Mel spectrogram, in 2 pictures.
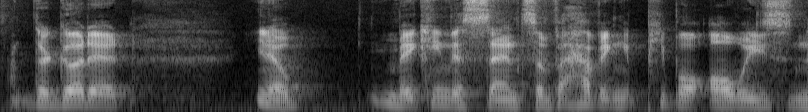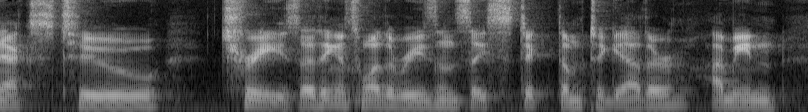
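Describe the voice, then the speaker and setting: A man's voice: mid-range voice, steady tone, normal speed, a bit bright. A man co-hosting a podcast, chatty and analytical, joking while he discusses a movie. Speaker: podcast co-host.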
